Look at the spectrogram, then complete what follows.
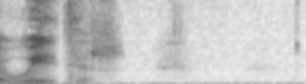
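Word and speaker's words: وتر: তয়লাতুন, আমরা আমরা বলি না বিতির নামাজ, আসলে বিতির না, শব্দটা হচ্ছে উইতর।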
